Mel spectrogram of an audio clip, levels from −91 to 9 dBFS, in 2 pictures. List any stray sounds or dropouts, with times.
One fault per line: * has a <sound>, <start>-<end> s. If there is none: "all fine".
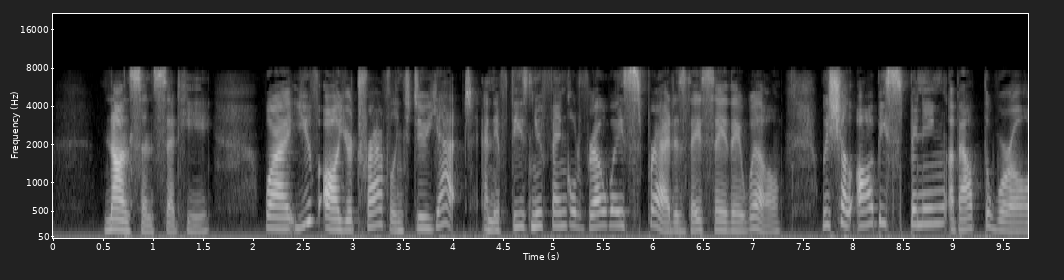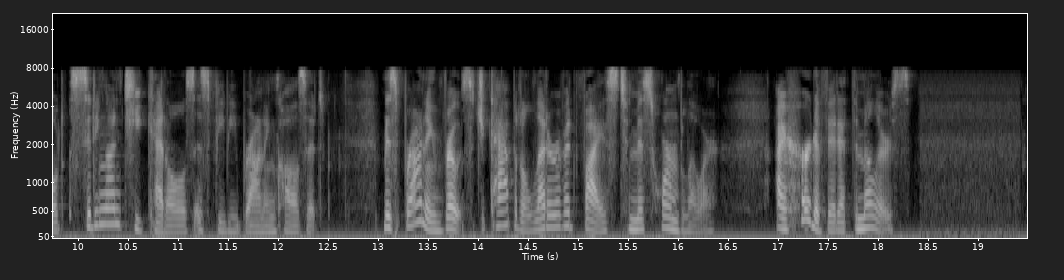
all fine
